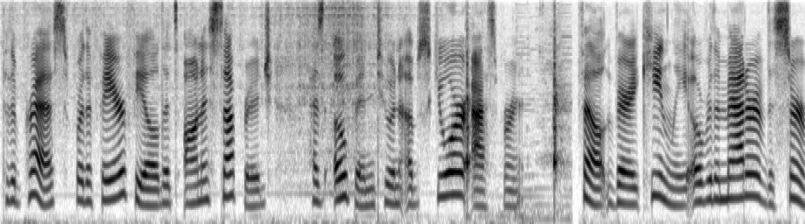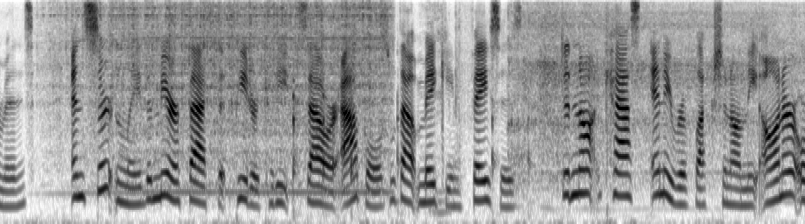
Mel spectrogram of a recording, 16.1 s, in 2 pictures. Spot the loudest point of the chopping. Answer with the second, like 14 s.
5 s.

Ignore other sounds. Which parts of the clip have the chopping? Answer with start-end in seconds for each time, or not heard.
4.7-5.8, 10.9-13.4.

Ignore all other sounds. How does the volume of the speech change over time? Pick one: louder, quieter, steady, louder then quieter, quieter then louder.
steady.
